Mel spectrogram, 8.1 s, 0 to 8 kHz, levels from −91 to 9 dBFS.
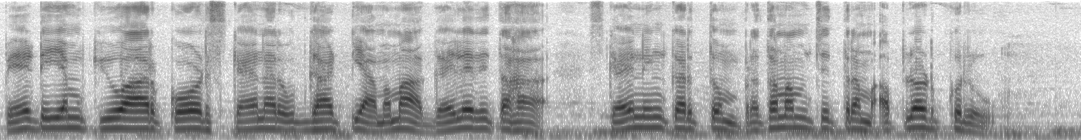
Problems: none marked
